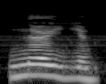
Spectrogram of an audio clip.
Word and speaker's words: œil: Et oui, le mot œil s'écrit avec un E dans le O, un E dans l'O et IL. Et donc ça se dit œil. Mais ça ne s'écrit pas comme le œil de écureuil.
